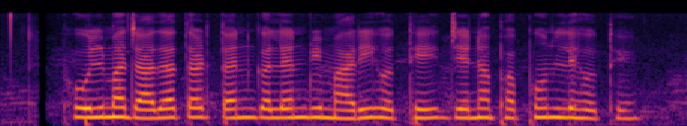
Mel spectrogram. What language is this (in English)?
Chhattisgarhi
